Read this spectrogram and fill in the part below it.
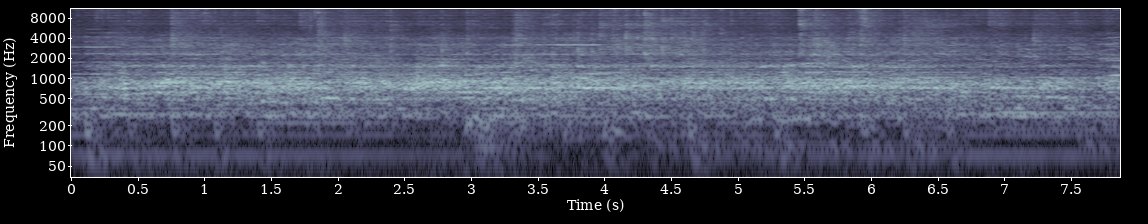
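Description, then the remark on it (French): A dense, steady crowd murmur in the underground shopping galleries of a metro with many small cafés serving meals at midday, many overlapping voices blending into a loud, continuous din with no single speaker standing out. “Voilà donc les galeries marchandes avec beaucoup de petits cafés qui offrent les repas, donc le midi.”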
